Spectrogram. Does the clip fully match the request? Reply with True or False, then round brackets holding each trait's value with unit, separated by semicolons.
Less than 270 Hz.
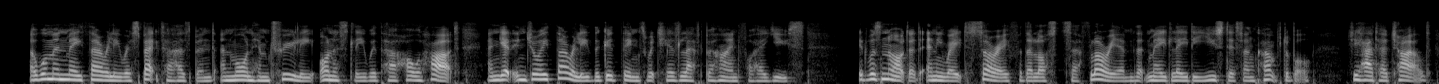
True (185 Hz)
